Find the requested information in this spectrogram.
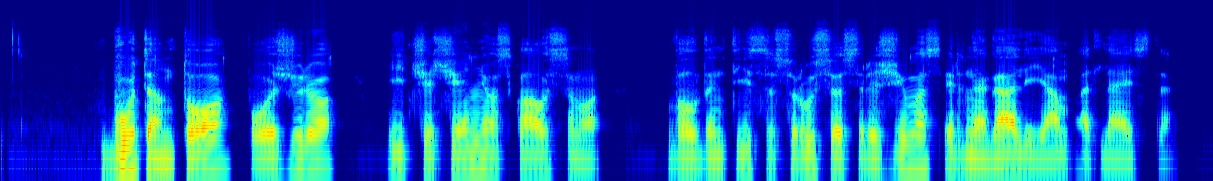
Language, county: Lithuanian, Vilnius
